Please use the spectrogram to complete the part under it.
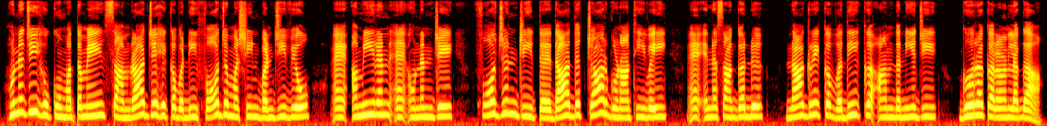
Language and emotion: Sindhi, neutral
